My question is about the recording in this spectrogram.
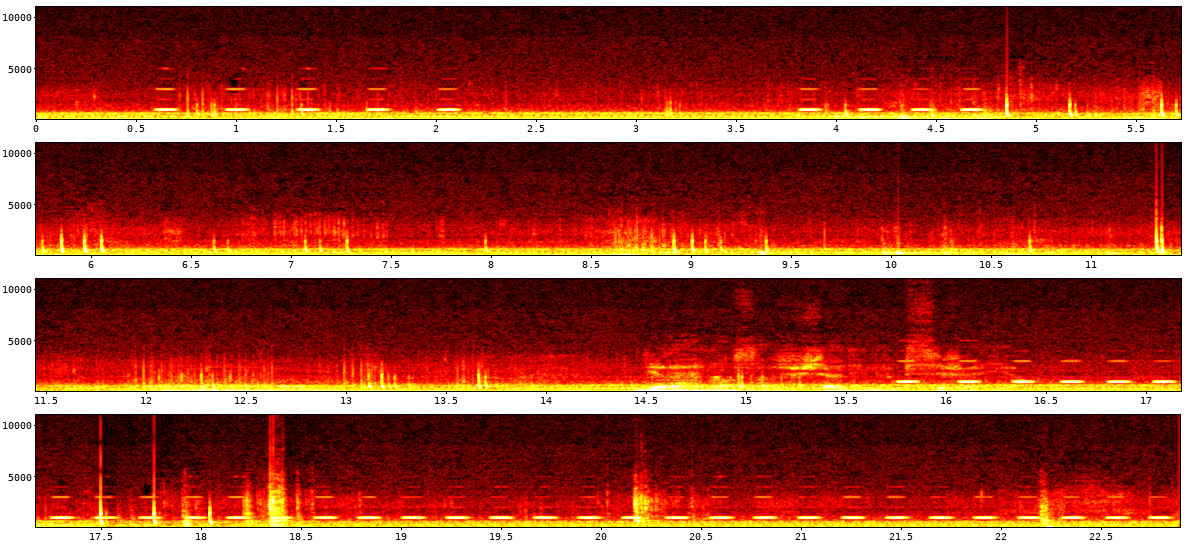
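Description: A car's electronic warning chime beeping at about three or four beeps a second, in two short runs near the start and then nonstop over the last several seconds, over the steady drone of the car's cabin.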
